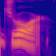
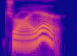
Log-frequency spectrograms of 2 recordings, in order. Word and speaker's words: drawer: The one syllable drawer refers to an object, but the two syllable dry air, well, that refers to a person.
